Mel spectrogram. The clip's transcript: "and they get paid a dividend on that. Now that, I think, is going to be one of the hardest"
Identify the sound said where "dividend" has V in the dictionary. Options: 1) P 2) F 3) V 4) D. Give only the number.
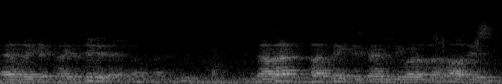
3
